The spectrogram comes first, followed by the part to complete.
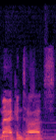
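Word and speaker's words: Mcintots: have spelled it because it doesn't spell like i pronounce it because i'm an idiot but um it's uh m c i n t o t s at smack jeeves dot com it's called macintosh and it's about uh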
